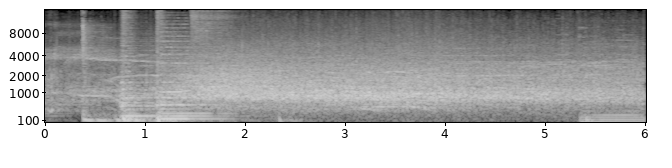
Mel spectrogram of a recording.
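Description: Backing music stops about a second and a half in, and an audience applauds and cheers for about four seconds; a low music note comes back in near the end.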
